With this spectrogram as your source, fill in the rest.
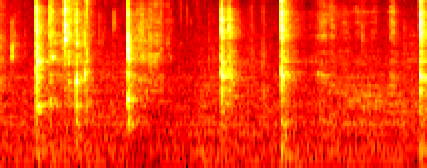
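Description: Diced potatoes are stirred in a pot of corn chowder, with close utensil scrapes and clinks against the pot arriving in irregular bursts over a soft bubbling background.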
